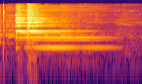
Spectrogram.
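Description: A click, then a bell struck once, its ringing tone dying away over about a second and a half before stopping.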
